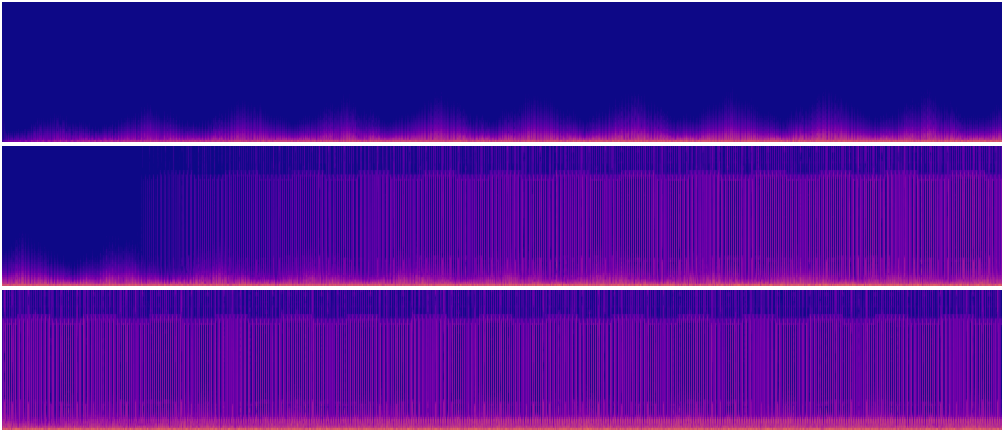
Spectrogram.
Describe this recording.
Soundscapes > Other
Deep Evolving Drone Bass
A deep evolving sequence of Bass tones and harmonics, created using several instances of Phase Plant and Pigments, processed further in Reaper. Enjoy~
